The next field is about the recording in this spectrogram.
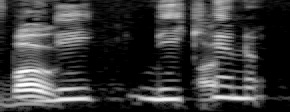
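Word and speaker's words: Nikken: It's Niken. How do you spell it?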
